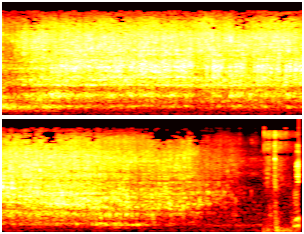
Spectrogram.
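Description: Toilet flushing: a sudden rush of water that runs steadily for about five seconds, then dies away.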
